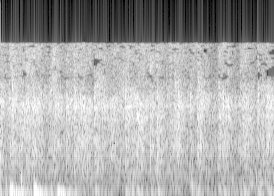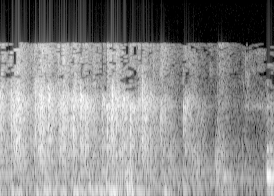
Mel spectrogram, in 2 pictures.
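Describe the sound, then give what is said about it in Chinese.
A crowd breaks into steady, dense applause to welcome a speaker, many hands clapping together in a continuous wash that holds for several seconds before thinning out and fading at the end. No one speaks. “好，我们热烈拍手欢迎他。”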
